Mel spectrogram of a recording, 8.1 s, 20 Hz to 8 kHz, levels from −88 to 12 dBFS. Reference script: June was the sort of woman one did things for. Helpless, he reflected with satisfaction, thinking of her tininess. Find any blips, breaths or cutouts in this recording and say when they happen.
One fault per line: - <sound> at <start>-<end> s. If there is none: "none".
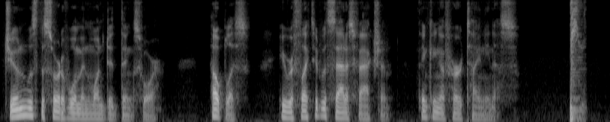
- thud at 7.6-7.8 s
